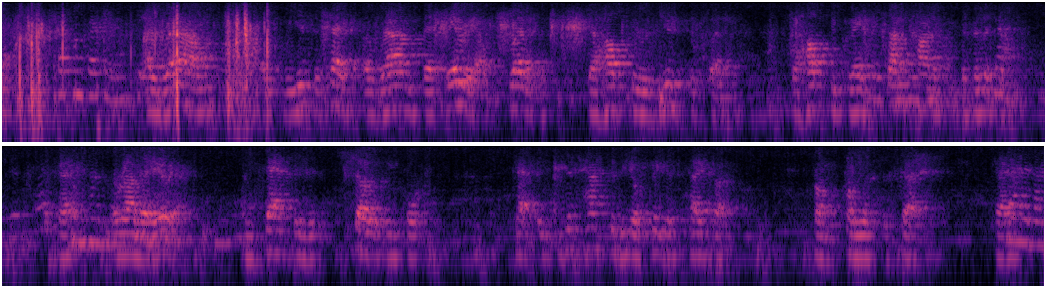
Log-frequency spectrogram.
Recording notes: RockTape kinesiotape seminar. Recorded seminar.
